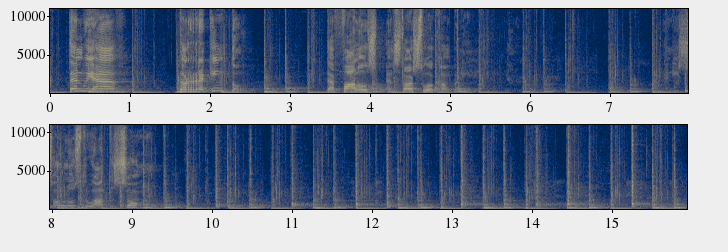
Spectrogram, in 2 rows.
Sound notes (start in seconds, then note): 1.7 speaking in Spanish; 9.0 audience clapping; 10.2 upbeat drumming continues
